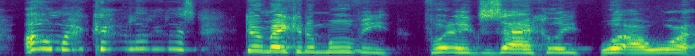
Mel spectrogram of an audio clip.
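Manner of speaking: thrilled, very high-pitched, swooping excited yelling. Speaker retelling how he yelled at his girlfriend on the phone, retelling his own excited yelling. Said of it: "I was yelling at her on the phone".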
